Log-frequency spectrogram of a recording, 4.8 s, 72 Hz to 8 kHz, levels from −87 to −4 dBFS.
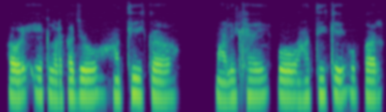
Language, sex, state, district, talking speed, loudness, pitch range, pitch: Hindi, male, Chhattisgarh, Balrampur, 160 wpm, -24 LUFS, 135-145 Hz, 140 Hz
